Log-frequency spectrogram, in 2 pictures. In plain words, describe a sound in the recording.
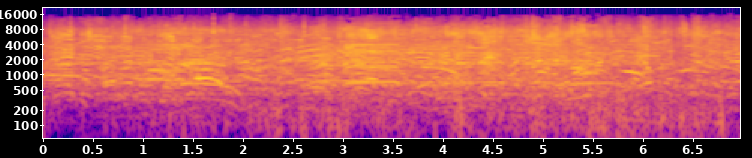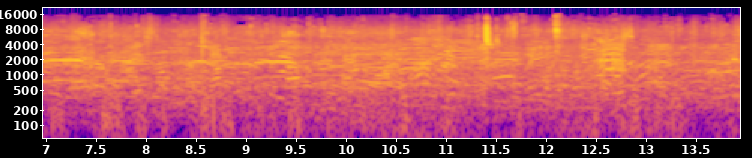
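A crowd of young spectators cheers and shouts loudly outdoors.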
